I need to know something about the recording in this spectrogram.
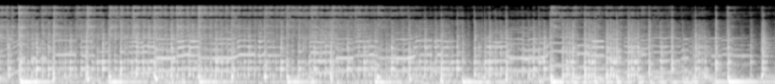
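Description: A Turkish Roma street band playing: a melody line with sliding, ornamented notes over a busy hand-drum rhythm. A deep drum stroke comes in roughly every second.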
